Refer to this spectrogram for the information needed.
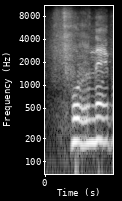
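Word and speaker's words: forner: La, R final no se pronuncia en, catalán. Mm, y entonces la palabra furné, por ejemplo, panadero, furné, furné, o hornero si quieren, furné, se escribe con R final, pero es que ya el diminutivo de Furné es Fourneret, nombre bajito, Fourneret.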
